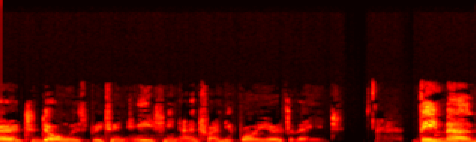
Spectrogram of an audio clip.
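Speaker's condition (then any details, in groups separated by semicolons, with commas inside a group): Cerebral palsy; adult, premature aging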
